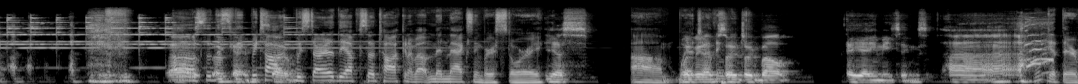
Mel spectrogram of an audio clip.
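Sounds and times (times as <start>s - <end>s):
bell being rung: 0.0s - 7.5s
speech: 0.8s - 10.7s.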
